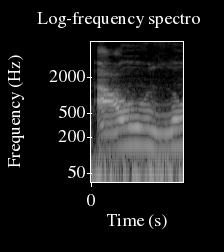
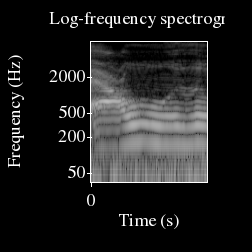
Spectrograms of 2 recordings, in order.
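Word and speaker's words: أعوذ: এই যে আউযু, দেখেন সবার একটা ভুল আছে, আউযু না, আউ যু যু, ইউরাটা এখানে লাগাইয়া আউযু বিল্লাহ, আউযু বিল্লাহ।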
